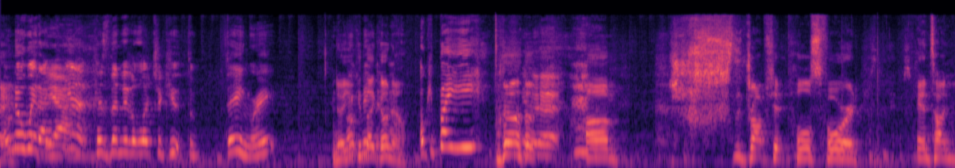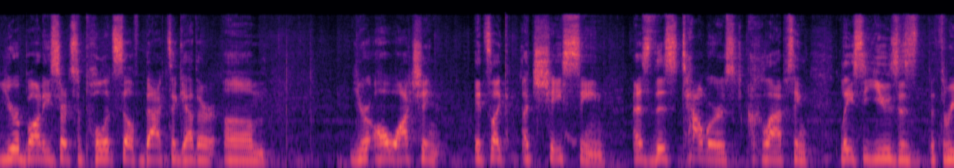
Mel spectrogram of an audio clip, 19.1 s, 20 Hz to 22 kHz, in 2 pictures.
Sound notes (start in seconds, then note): 4.9 laughing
